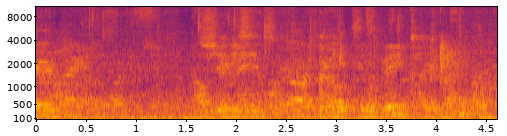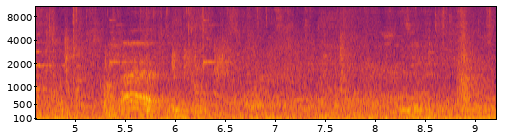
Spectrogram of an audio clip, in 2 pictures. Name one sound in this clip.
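Several men chat quietly nearby.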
